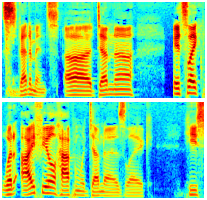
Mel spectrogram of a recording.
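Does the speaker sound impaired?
No.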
